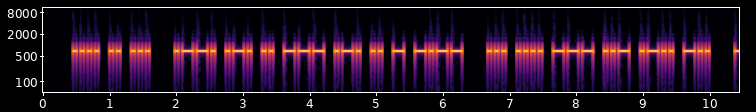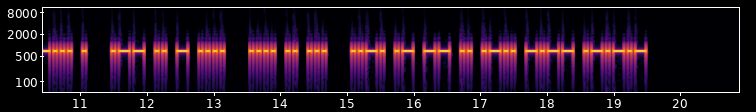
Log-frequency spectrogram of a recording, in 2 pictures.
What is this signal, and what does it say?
Morse code, heard as a keyed tone, about 22 wpm, 700 Hz. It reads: HIS PRIORITY SHOULD BE WITH HIS FAMILY.
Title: Sentences from Top 1600 Words 22wpm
